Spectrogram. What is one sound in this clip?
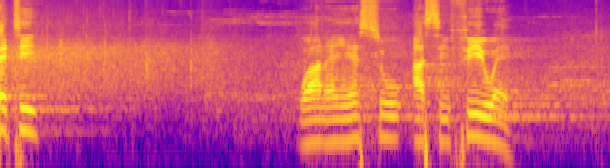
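A man preaches with feeling through a microphone in an echoing hall.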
